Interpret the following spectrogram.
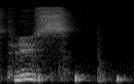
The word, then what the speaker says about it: plus: basic basic rough rule PLU will be plus if you're talking about something in a positive more way and Pluto if you're talking about something in a not anymore way apart from with adjectives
